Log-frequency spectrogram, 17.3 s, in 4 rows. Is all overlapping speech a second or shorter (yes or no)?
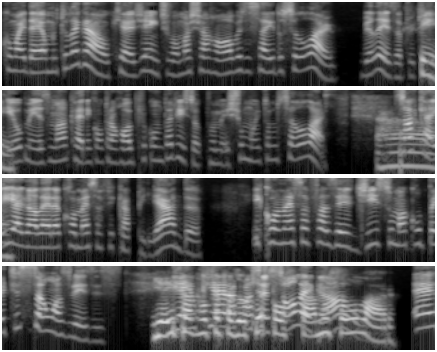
no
